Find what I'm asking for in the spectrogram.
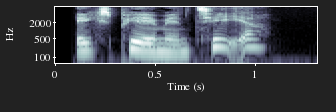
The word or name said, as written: eksperimentere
